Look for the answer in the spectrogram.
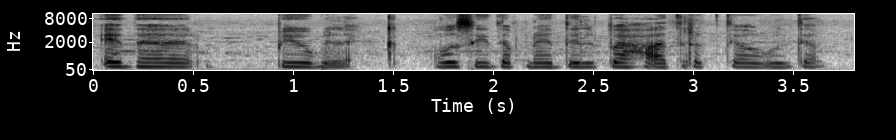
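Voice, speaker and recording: A woman's voice: a little high, completely flat delivery, moderate pace, dark tone, slightly rough. A woman narrating a romance story in a casual, chatty way, often correcting herself as she goes.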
